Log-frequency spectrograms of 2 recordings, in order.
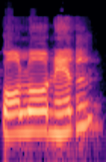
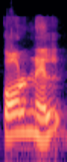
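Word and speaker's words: colonel: তাহলে কলোনেল এইটার উচ্চারণটা হচ্ছে কর্নেল। কিন্তু আপনি যদি স্পেলিং খেয়াল করেন তাহলে উচ্চারণটা হয় কলোনেল। সি ও ক এল ও কলোনেল। কলোনেল বা উচ্চারণটা উচ্চারণ কর্নেল। কিন্তু বানান হিসেবে আসে কলোনেল।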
